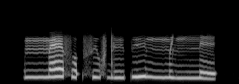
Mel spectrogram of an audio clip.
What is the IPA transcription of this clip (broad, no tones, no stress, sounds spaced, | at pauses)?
mː æ f o ʔ f yː xʷ d yː p yː mː ø lʲ nː e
